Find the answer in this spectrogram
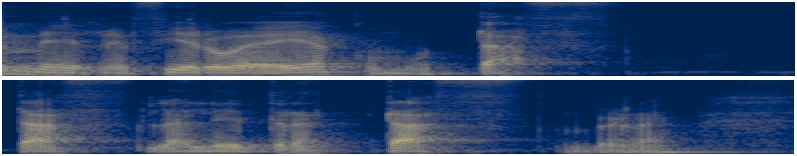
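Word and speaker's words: ת: Algunos se refieren a ella como tau, otros como tab por las posibles variantes de pronunciación de la letra, pero yo en el curso me voy a referir a ella más como una letra taf, una letra taf.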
